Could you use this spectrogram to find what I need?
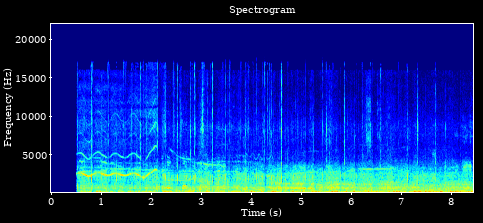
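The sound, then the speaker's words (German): Football crowd in the Waldstadion cheering for a fourth-division club. A loud, continuous roar of voices and shouts starts abruptly after a brief silence and stays dense and energetic throughout. “Und wie die Stimmung allgemein in dem Waldstadion war, in dem bekanntlichen Hexenkessel, das zeige ich euch jetzt. Wir hören kurz mal rein.”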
